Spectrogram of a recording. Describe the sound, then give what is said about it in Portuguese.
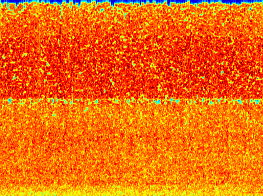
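Steady, dense hiss of real rain falling continuously, a broad even wash of sound with no clear individual drops, moderately quiet and with no voices present. “Vai curtindo o som da chuva, é, o, que é verdadeiro aqui, tá? Chuva mesmo aqui.”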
